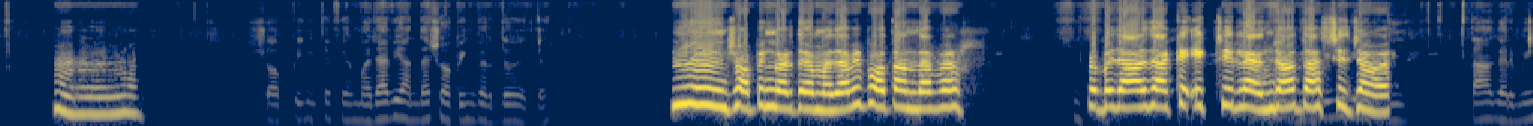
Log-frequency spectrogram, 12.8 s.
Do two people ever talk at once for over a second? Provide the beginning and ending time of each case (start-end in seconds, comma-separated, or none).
10.4-11.6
